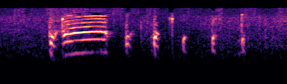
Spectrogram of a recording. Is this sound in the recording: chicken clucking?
yes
